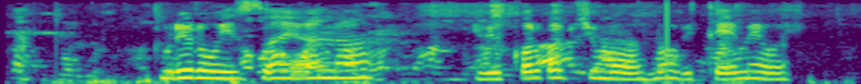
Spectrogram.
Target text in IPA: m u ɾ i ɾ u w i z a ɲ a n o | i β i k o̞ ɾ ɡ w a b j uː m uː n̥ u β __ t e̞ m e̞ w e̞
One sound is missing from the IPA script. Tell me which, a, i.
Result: i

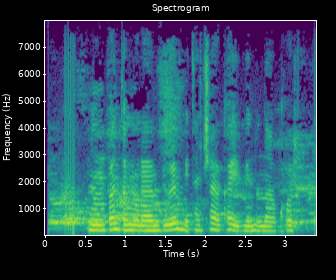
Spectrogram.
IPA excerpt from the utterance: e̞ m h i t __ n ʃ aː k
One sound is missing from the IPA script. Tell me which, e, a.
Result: a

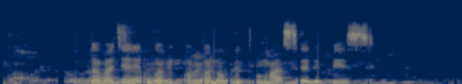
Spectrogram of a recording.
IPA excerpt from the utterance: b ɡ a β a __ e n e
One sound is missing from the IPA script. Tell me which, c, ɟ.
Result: ɟ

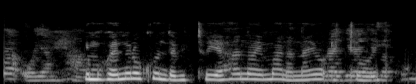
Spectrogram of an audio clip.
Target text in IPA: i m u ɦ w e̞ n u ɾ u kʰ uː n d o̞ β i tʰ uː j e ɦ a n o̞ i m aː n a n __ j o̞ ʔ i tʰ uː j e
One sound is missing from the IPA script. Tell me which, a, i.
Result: a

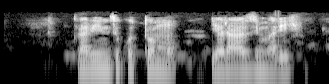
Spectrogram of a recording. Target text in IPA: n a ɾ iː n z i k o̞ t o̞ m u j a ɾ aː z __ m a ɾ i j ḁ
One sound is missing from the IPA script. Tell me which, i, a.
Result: i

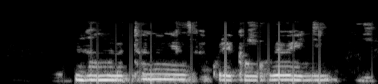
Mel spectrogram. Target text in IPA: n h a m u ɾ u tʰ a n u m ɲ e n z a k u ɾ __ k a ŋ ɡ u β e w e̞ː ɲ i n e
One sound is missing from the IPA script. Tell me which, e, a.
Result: e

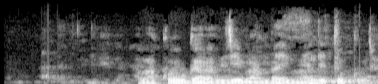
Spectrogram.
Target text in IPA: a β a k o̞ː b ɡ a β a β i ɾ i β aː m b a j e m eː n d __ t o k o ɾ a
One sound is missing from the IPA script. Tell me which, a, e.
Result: e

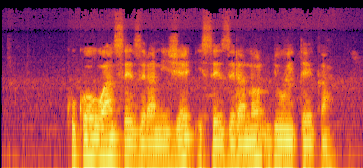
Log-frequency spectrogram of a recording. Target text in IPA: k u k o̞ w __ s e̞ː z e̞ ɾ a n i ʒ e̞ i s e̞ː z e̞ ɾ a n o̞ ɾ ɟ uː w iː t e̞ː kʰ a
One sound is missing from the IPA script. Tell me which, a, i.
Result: a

